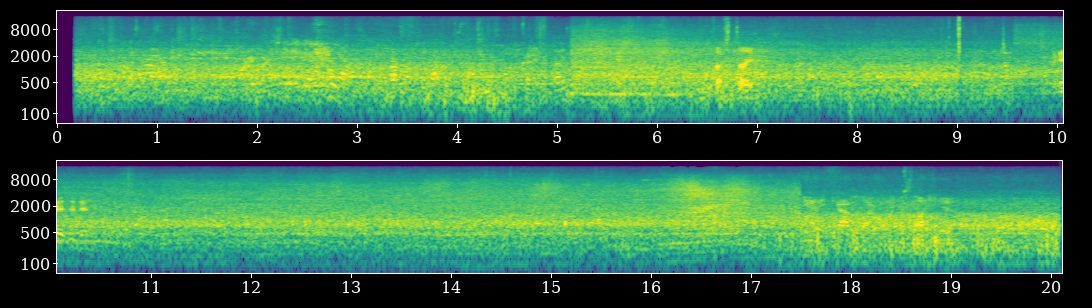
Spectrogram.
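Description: Cars drive past on cobblestones.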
